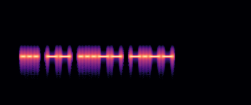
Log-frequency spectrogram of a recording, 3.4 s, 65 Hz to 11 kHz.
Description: Morse code, heard as a keyed tone, about 28 wpm, 700 Hz. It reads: SM3Y
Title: DXCC-100 Call Signs - 4 Characters - Repeated 2x - 28wpm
